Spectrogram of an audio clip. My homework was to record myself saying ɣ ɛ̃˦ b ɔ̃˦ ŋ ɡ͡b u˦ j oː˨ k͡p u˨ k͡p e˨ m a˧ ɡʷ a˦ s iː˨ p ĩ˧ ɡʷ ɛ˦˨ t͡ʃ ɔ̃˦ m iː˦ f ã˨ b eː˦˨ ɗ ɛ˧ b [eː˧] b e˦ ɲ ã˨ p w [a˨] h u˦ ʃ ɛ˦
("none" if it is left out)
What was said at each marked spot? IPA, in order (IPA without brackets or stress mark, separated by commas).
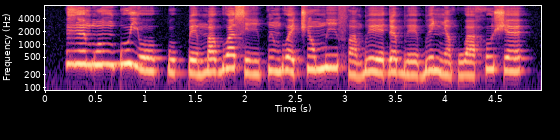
eː˨, a˨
